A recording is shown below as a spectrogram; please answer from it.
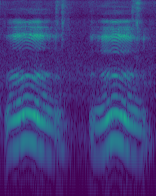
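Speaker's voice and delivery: stretched ooh sound for the letter; drawn-out "Ooh" like an o vowel; sounding out words. Shown as a demonstration. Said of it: "we sound out the word log".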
